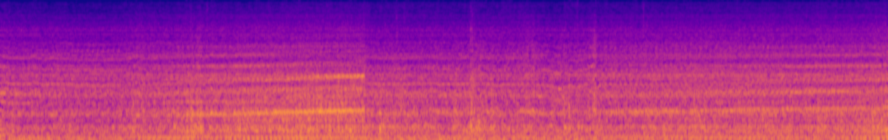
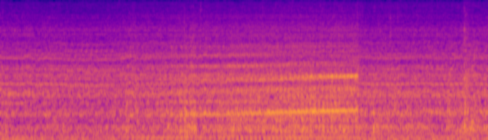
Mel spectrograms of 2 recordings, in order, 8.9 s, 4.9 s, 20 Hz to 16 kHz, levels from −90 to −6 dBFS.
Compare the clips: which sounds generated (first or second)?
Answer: first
